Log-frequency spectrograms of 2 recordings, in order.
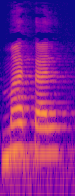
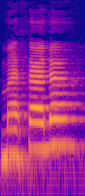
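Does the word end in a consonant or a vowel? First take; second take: consonant; vowel. First: The word ends on a bare consonant. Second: The word ends with a final vowel sound.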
